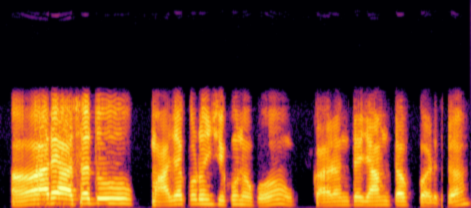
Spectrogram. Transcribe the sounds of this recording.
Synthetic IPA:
ɦəəɾeəsəːt̪̬uː | mad͡ʑʱjakəɽuːnɕikuːnəkokaɾəɳt̪ed͡ʑamʈəfpəɽt̪əː

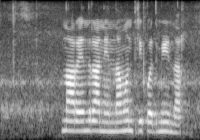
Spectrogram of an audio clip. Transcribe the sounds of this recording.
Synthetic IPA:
naɾajnd̪ɾəanenːamənt̪ɾiːpəd̪miɭnaɾ

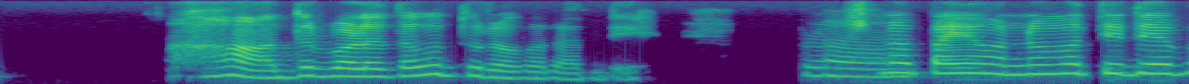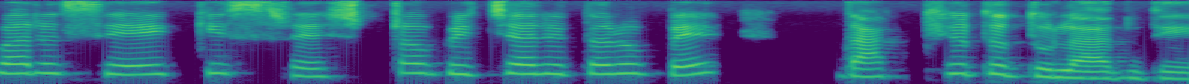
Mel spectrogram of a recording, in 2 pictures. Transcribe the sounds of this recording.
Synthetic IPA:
ɦɔ̃d̪uɾbɔɭɔt̪ɔkud̪uɾɔkɔɾɔnt̪i | pɾɔsnɔpaĩɔnumɔt̪id̪ebaɾɔsekisɾesʈɔbit͡ʃaɾit̪ɔɾupe | d̪akʰːjut̪ɔt̪ulant̪i

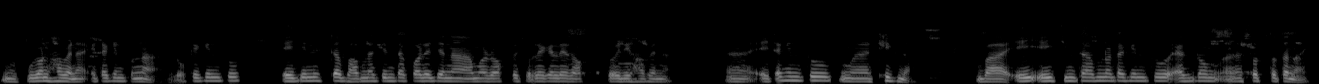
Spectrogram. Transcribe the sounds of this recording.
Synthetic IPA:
puɾonɦɔbena̰ʔeʈakint̪una̰lo̰kek̬int̪u | ejd͡ʑiniʃʈabʱabnat͡ɕint̪akɔɾed͡ʑenaamaɾːɔk̚t̪ot͡ɕoleɡɛleɾɔkt̪o̥t̪ojɾiɦɔbena | ḛjʈakint̪uʈʰiknɔ̰e | baejʔejt͡ɕint̪abʱabnaʈak̬int̪uɛ̰kd̪omʃot̪ːot̪anɔ̰e

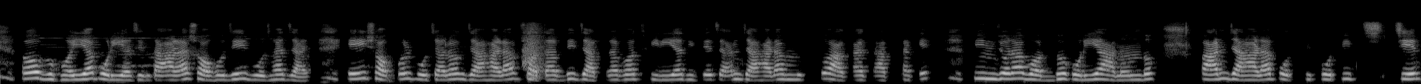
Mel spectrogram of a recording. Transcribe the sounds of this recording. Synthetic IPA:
oɦojjapoɾijat͡ɕʰent̪aɾaʃɔɦod͡ʑejbod͡ʑʱad͡ʑaeejʃɔkolp̬ɾot͡ɕaɾok̚d͡ʑaɦaɾaʃɔt̪ab̚d̪ʱid͡ʑat̪ːɾapɔd̪fiɾijad̪it̪et͡ɕand͡ʑaɦaɾamuk̚t̪oakaat̪ʰːaket̪ind͡ʑoɽabɔd̪ʱːokoɾijeanond̪opand͡ʑaɦaɾapot̪pɾot̪it͡ɕen

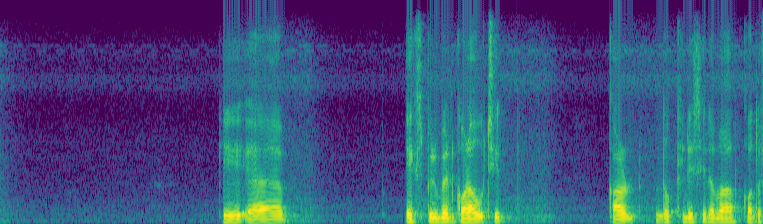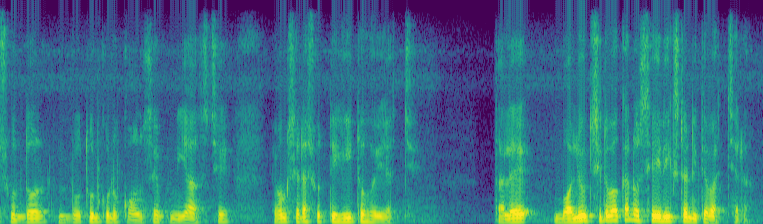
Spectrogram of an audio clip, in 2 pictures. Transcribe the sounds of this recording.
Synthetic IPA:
ke | ekspeɾimeɳʈkɔɾaut͡ɕit̪̚ | kaɾond̪okʰːinesinemakɔt̪oʃund̪oɾnot̪unkonokɔnsep̚ʈnieaʃt͡ɕʰe | eboŋʃeʈaʃot̪ːiɦit̪oɦoed͡ʑa̰tːɕʰe̥ | t̪alebɔlijuʈsinemakɛnoʃejɾiksʈanit̪epatːɕʰena̰

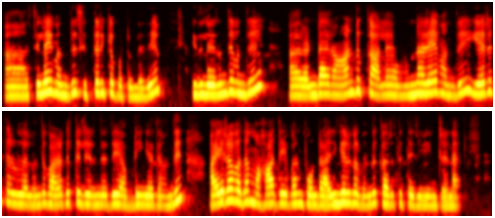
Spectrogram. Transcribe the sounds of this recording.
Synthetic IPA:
sɪlɐɪʋɐnd̪ɯsɪt̪ːɐɾɪkːɐpːɐʈːɯɭːɐðɯɪðɪlɪɾɯnd̪ɯʋɐnd̪ɯ | ɾɛɳɖaːjɪɾɐ̃aːɳɖɯkːaːlɐmʊnːɐleːʋɐnd̪ɯeːɾɯt̪ːɐɻɯʋɯðɐlʋɐnd̪ɯʋɐɻɐkːɐt̪ːɪlɪɾɯnd̪ɐðɯɐp̬ːɐɽɪŋɡɪɾɐðɐʋɐnd̪ɯɐɪɾɐʋɐðɐmːɐɦaːd̪eːʋɐnpoːndrɐːɾɪŋɡɐɾɣɐɭʋɐnd̪ɯkɐɾɯt̪ːɯt̪ːɛɾɪʋiɪndrɐnɐ

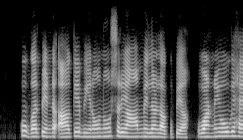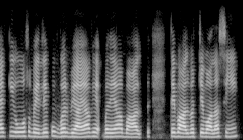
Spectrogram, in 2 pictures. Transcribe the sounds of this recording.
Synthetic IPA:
kʊɡəɾpɪɳɖaːkeːbiːɾõːnũːsəɾeaːmːɪləɳləɡpɪjaː | ʋəɳjoːɡɦɛːkɪosbeːleːkʊɡəɾbɪjaːjaːɡbəɾjaːbaːl | t̪eːbaːlbətːʃeːʋaːlaːsĩː

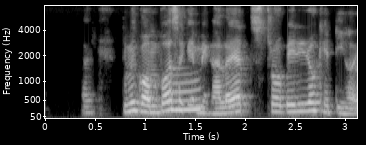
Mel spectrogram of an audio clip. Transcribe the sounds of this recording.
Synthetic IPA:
ɦɔj | tumiɡɔmpʊwasakɛmɛɡʱalɔjatstɹɔbeɹiɹɔkʰetiɦɔj

